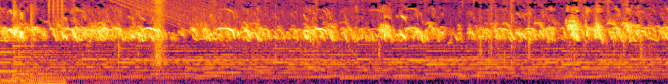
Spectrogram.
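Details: Around one hundred baby chicks chirping together as a crowd, a dense, constant wash of high, short peeps overlapping without pause, with a low musical tone at the very start.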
